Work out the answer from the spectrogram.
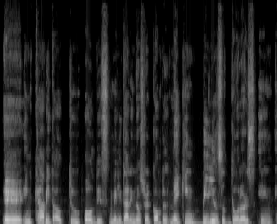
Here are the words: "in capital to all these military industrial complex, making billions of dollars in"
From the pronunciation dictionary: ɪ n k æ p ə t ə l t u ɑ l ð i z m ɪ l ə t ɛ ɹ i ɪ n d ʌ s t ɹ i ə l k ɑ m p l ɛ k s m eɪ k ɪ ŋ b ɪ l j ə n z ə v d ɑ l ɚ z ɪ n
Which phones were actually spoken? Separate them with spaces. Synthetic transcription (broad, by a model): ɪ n k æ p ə t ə l t u ɑ l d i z m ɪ l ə t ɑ ɹ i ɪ n d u s t ɹ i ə l k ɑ m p ɛ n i m eɪ k ɪ ŋ b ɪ l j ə n s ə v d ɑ l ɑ s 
